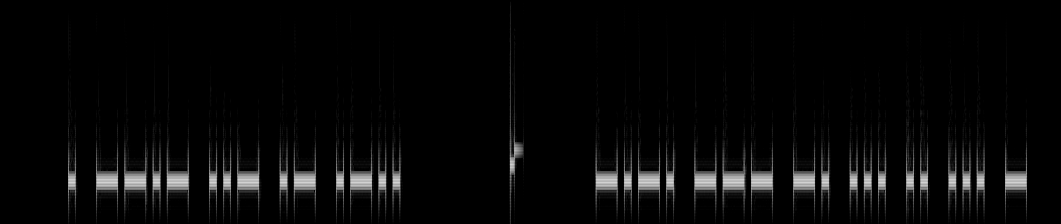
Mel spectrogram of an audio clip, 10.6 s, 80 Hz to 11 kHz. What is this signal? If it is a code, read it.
Morse code, heard as a keyed tone, about 17 wpm, 700 Hz. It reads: EQUAL CONSIST
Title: Sentences from Top 1400 Words - New Word Drill Alt - 17wpm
